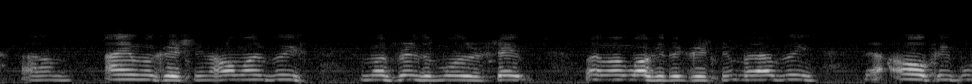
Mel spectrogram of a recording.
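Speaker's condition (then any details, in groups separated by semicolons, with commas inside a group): Cerebral palsy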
